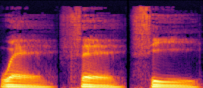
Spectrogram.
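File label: "wethethi", concatenated syllables; Affixing experiment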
